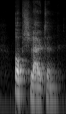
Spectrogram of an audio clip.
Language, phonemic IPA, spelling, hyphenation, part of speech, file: Dutch, /ˈɔpˌslœy̯.tə(n)/, opsluiten, op‧slui‧ten, verb, Nl-opsluiten.ogg
- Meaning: 1. to lock in 2. to lock up, imprison, incarcerate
